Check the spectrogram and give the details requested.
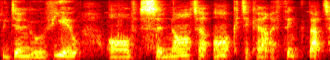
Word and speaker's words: Sonata Arctica: I'm going to be doing a review of Sonata Arctica I think that's how you say it um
